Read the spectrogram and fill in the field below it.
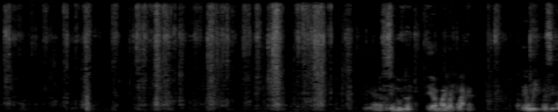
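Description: A plastic bag crinkles and rustles in hands.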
